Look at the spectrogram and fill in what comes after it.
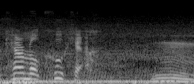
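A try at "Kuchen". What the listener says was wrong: You put a lot of syllables in there.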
